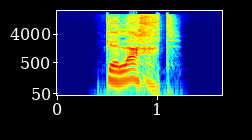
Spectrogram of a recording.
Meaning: past participle of lachen
- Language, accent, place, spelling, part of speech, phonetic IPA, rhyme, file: German, Germany, Berlin, gelacht, verb, [ɡəˈlaxt], -axt, De-gelacht.ogg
